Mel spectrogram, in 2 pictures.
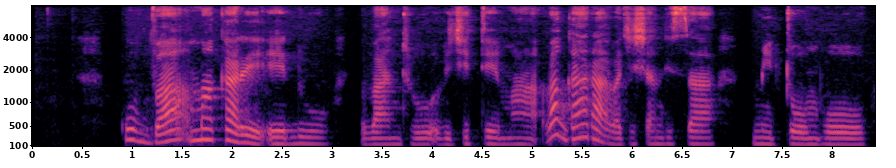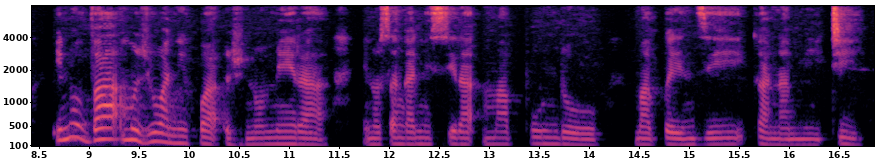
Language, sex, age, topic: Ndau, female, 25-35, health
